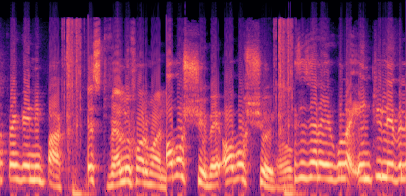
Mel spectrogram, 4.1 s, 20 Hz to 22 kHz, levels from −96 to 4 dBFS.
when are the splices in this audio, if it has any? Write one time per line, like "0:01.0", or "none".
0:00.9
0:01.6
0:03.0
